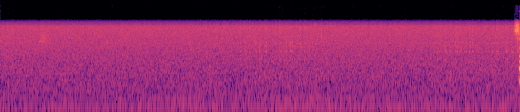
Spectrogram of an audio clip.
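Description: Steady, even hiss of background noise, with no distinct clicks or knocks.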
